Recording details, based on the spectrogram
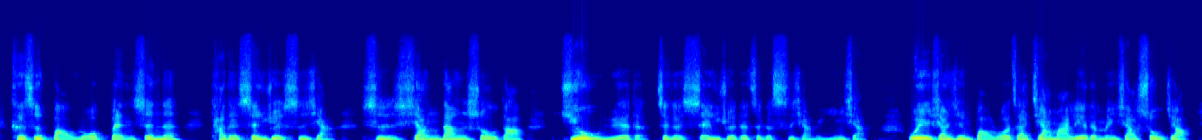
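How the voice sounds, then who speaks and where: A man's voice: mid-range voice, warm tone, slightly rough. A man preaching a sermon, explaining scripture with rhetorical questions and frequent fillers.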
